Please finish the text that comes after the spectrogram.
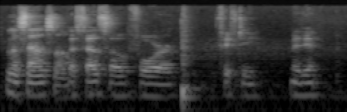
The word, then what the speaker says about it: Lo Celso: Lo Celso.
